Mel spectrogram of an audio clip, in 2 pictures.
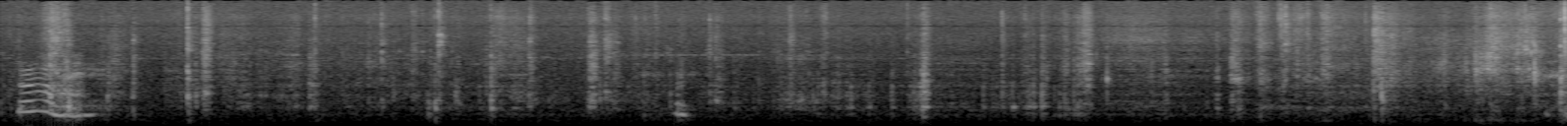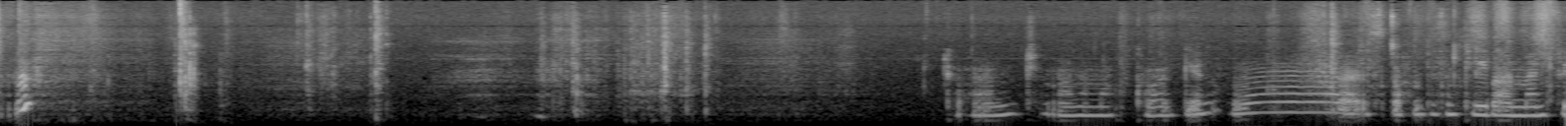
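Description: Paper rustles and crinkles as it is folded and handled.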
